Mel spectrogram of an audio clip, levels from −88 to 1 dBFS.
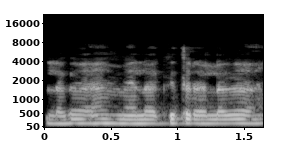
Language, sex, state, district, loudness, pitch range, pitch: Hindi, male, Bihar, Jamui, -23 LUFS, 140-150 Hz, 145 Hz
